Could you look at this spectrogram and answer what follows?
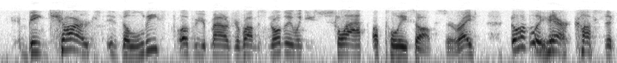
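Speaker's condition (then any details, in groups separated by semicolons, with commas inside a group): No condition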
